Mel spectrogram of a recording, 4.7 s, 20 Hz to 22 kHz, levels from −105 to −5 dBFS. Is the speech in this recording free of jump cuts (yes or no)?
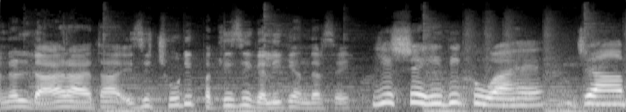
no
